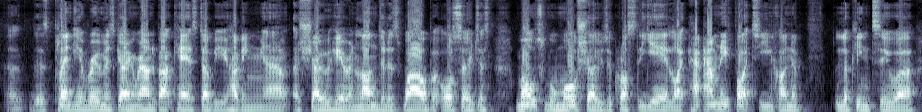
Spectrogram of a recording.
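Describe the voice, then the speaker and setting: A man hosts a casual podcast interview, asking questions in a loose, hedging way and repeating words as he goes. His delivery stays flat and level, with little rise or fall in pitch. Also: normal speed. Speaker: podcast host.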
